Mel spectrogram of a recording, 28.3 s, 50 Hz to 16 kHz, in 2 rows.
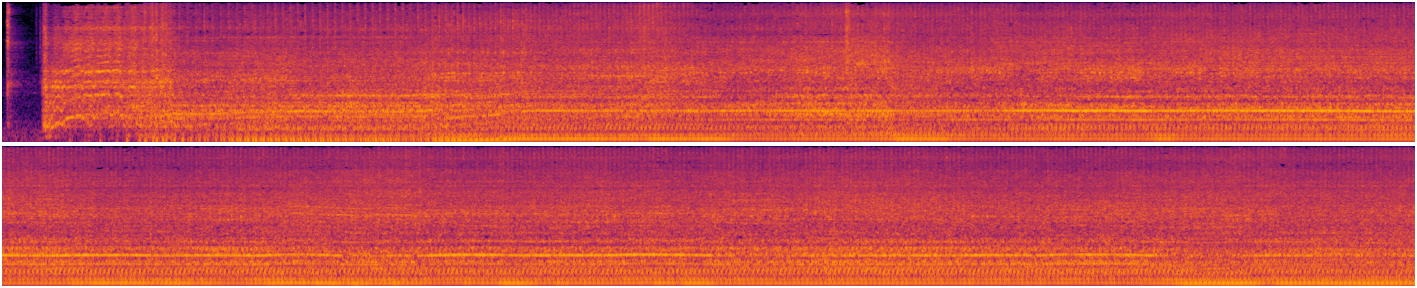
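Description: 2012 Bob-Cat ProCat 61-inch zero-turn mower's engine starting within the first second, picking up speed over the next few seconds, then running steadily.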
